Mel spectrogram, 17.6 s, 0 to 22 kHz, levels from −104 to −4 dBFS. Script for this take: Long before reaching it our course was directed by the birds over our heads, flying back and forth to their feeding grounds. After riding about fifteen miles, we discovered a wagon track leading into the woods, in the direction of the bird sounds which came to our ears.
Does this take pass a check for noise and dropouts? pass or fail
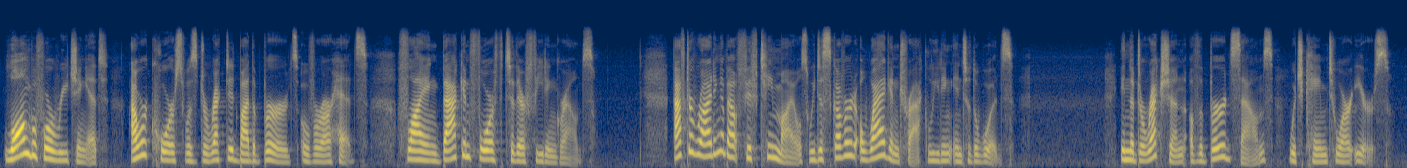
pass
